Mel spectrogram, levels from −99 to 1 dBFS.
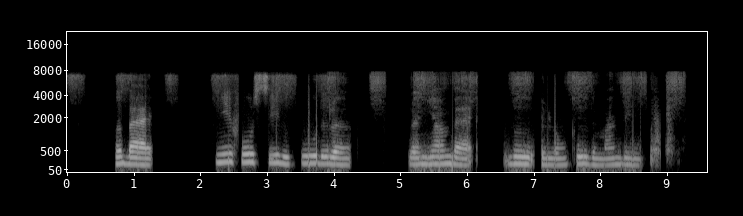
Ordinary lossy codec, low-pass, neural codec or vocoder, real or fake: Opus, 16 kbps; 7.2 kHz; vocoder, 24 kHz, 100 mel bands, Vocos; fake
